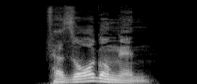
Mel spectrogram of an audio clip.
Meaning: plural of Versorgung
- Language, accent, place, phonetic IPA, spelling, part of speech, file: German, Germany, Berlin, [fɛɐ̯ˈzɔʁɡʊŋən], Versorgungen, noun, De-Versorgungen.ogg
